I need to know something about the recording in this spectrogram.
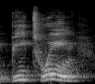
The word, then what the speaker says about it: between: What could you schwa here in between? Well, it's the first syllable because it's not actually between. We say between.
